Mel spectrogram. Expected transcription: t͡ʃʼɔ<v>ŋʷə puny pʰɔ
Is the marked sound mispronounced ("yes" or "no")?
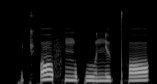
yes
